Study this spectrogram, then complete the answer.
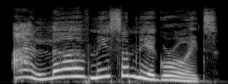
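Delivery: high, slow mock sweet lady voice; lady's voice lifted high, drawn out slowly; quoting the lady. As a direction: imitate the grocery store lady, high and slow. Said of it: "And she said".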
